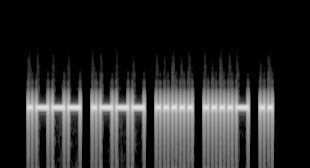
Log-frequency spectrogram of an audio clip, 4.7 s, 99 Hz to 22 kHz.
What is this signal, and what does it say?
Morse code, heard as a keyed tone, about 20 wpm, 700 Hz. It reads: JJ54I
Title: Five Challenging Letter-Number Combinations 20wpm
